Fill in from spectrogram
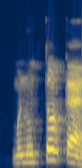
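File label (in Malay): "menuturkan", Malay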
